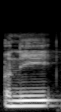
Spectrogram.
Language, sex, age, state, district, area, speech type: Manipuri, male, 18-30, Manipur, Bishnupur, rural, read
